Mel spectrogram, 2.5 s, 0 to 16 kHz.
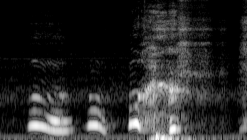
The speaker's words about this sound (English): Yawns. I think that means it's time to wrap this up. Yes. Considering I'm sitting here yawning and it's like 9 o'clock.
